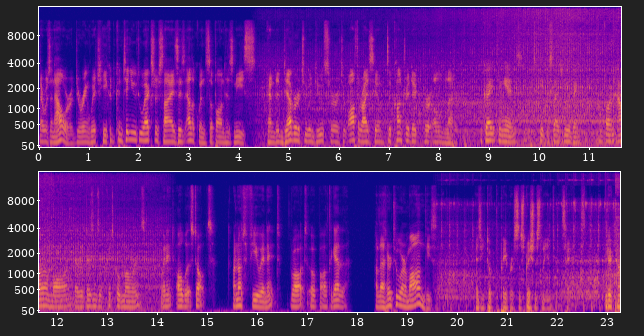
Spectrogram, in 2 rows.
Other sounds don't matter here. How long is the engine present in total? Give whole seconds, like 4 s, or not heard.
14 s.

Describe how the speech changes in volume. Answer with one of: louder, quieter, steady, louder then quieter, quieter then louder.
steady.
